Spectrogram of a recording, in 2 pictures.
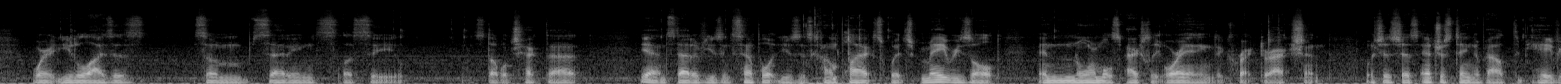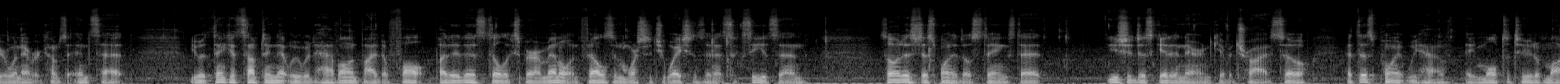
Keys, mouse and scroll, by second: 0.6 click, 1.5 scroll down 2, 3.9 click, 4.9-6.6 scroll down 1, 6.6 click, 8.0 middle click, 8.4 1, 8.8-12.6 drag, 12.6 b, 14.0 scroll up 1, 15.2 click, 15.5 s, 17.2 click, 17.4 g, 19.0 click, 19.4 middle click, 20.4-22.7 drag, 23.0 middle click, 23.4 scroll up 2, 23.7 q, 24.5 click, 26.0 shift+click, 26.4 scroll down 1, 26.7-30.0 middle drag, 30.0 click.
